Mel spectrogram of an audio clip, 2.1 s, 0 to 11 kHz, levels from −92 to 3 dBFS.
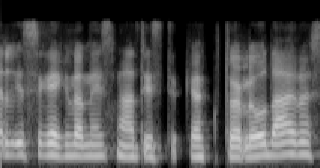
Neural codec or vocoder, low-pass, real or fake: codec, 16 kHz, 2 kbps, X-Codec, HuBERT features, trained on balanced general audio; 7.2 kHz; fake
